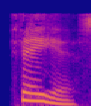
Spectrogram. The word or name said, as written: Thais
